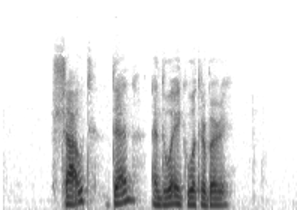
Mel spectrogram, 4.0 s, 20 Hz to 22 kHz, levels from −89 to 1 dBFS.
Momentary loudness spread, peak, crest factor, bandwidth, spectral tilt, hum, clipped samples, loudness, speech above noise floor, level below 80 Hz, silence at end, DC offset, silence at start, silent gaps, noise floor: 8 LU; -4 dBFS; 18 dB; 7.6 kHz; -7.5 dB/octave; none; under 0.1%; -21 LUFS; 55 dB; -58 dBFS; 0.95 s; under 0.1%; 0.7 s; none; -74 dBFS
